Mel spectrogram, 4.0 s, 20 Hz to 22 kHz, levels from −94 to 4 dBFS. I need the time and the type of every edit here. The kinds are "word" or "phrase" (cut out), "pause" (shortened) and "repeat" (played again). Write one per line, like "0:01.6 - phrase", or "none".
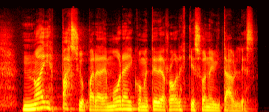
none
